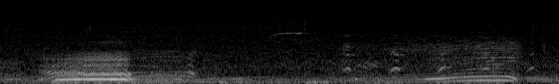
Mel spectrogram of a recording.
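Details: Herd of cattle driven to the hills onto spring range, one loud sustained moo lasting about a second, followed by softer, wavering lower moos from other animals toward the end, faint human voices in the background.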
